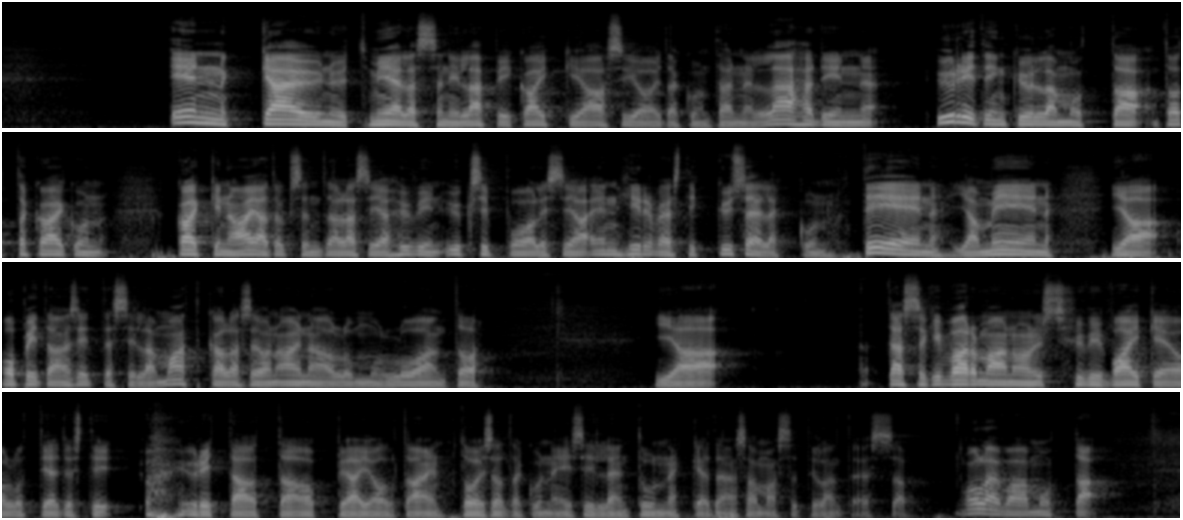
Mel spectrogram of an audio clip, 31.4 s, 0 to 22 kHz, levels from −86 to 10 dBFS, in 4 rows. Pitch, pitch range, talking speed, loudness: 105 Hz, 90-120 Hz, 115 wpm, -33 LUFS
